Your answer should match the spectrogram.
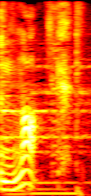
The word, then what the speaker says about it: knock: hear something，就听到这件事情非常的遗憾。昨天我们家出了一点事情意外。Wow, I'm sorry to hear that。听到这样的事情，我感到很抱歉。接下来这里有一个字是 knock，敲门的 knock，K-N-O-C-K。双子音的 K-N 的组合呢，K 是不发音的，都是发 N 的音而已。所以呢 knock。K-N 的 N 发音，K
